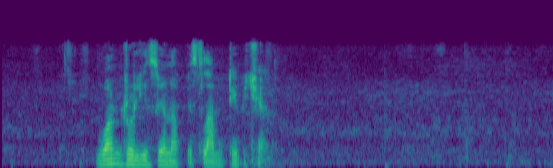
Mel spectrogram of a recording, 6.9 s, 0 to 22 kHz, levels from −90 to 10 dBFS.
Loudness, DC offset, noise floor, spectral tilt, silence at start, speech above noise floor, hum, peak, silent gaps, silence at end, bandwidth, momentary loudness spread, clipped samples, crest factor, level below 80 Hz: -22 LUFS; under 0.1%; -59 dBFS; -4 dB/octave; 0.85 s; 37 dB; none; -4 dBFS; none; 3.55 s; 8.4 kHz; 11 LU; under 0.1%; 22 dB; -60 dBFS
